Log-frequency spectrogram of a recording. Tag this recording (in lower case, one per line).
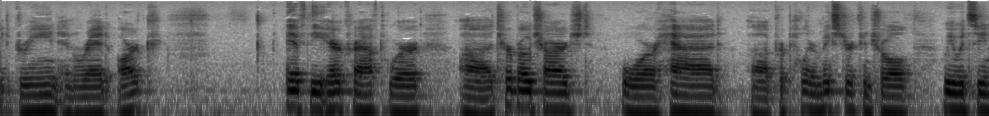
speech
